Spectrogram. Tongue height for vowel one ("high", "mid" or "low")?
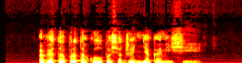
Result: mid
